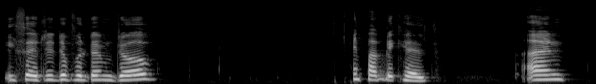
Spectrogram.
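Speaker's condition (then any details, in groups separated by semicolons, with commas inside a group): Traumatic brain injury, severe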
